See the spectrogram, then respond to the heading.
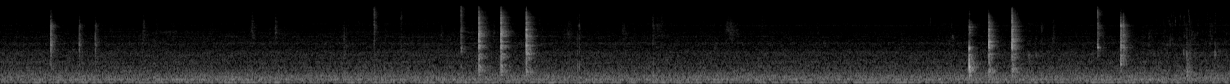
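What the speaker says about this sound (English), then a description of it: "she's just going to mash those up into applesauce" Cooked apples being mashed into homemade applesauce in a pot, with sharp clinks and scrapes of a utensil against the pot arriving in small clustered bursts over a steady low room hum; no talking.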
